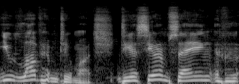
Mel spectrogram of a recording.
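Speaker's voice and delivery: voice breaking. Telling someone about a sick person they care for: voice cracking. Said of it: "I see how my voice cracked".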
